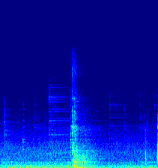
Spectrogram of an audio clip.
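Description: A metal clip snaps shut with a sharp click.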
